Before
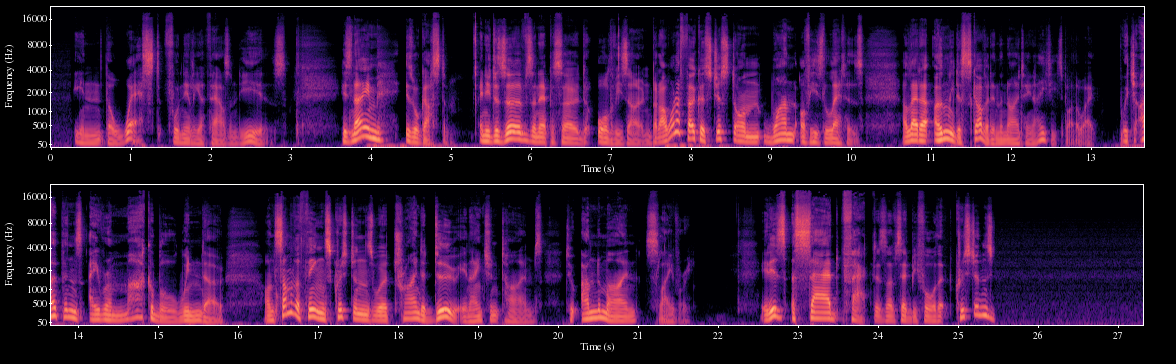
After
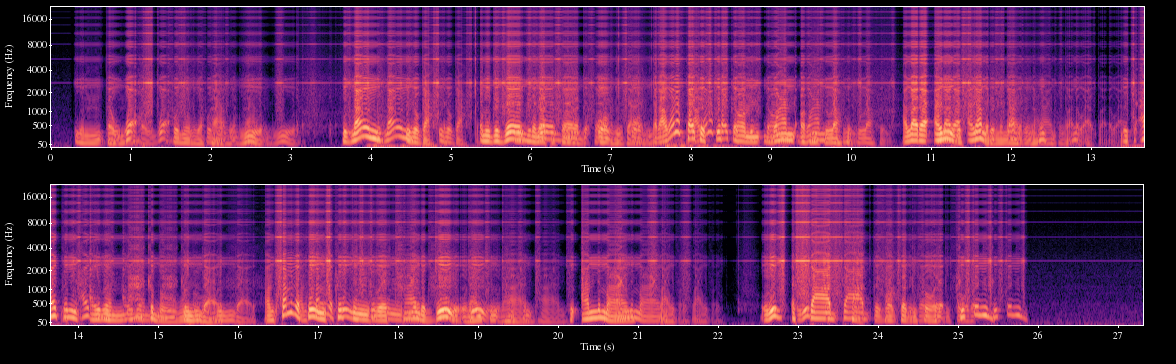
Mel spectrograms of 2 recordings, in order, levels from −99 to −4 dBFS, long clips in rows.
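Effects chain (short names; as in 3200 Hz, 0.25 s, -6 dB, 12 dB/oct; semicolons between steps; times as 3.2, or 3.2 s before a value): sample sorter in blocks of 16 samples; echo 0.413 s -7 dB; gain +6 dB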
